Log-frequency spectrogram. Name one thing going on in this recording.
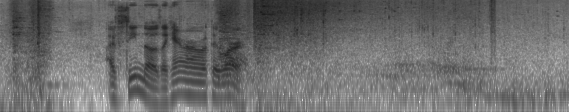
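A magical burst rings out and hisses away.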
